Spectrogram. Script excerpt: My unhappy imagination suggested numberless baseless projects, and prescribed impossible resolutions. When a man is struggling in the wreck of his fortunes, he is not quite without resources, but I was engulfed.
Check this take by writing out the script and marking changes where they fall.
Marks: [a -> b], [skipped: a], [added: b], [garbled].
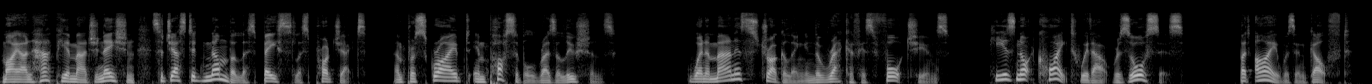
My unhappy imagination suggested numberless baseless projects, and prescribed impossible resolutions. When a man is struggling in the wreck of his fortunes, he is not quite without resources, but I was engulfed.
